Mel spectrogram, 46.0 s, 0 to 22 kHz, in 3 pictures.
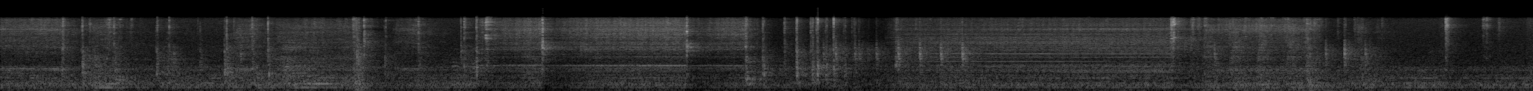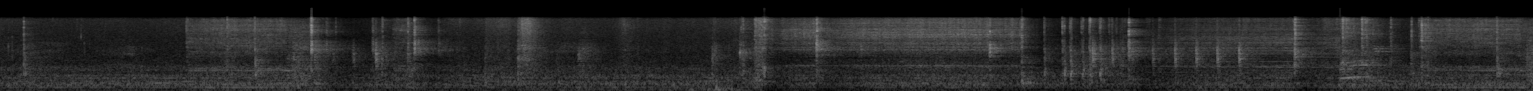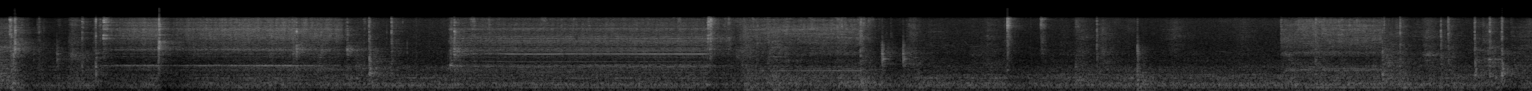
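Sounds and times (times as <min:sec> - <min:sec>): machine hum: 0:00.0 - 0:45.9.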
